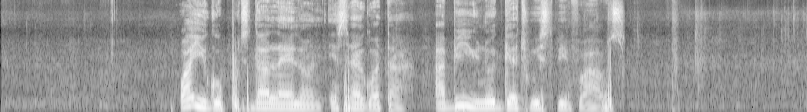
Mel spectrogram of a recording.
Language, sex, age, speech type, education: Nigerian Pidgin, male, 30-45, spontaneous, tertiary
